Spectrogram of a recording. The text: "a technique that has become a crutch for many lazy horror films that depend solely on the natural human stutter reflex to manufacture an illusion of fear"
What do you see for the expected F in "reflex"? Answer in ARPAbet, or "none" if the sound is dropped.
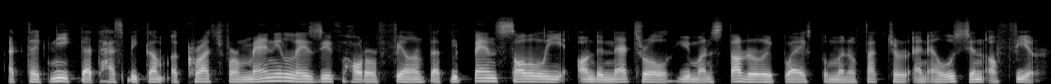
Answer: P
